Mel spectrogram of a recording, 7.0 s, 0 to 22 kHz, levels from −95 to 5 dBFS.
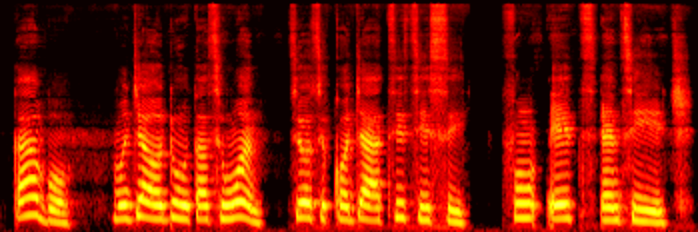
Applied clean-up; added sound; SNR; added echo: neural mask model Resemble Enhance denoiser.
